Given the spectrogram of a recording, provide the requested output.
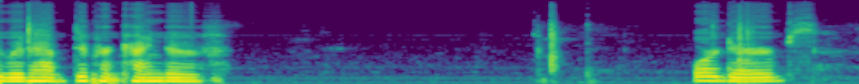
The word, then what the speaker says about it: hors d'oeuvres: have different kind of hors d'oeuvres my son called him call him horsey derbers because he would try to pronounce it like they were spelled um my oldest son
